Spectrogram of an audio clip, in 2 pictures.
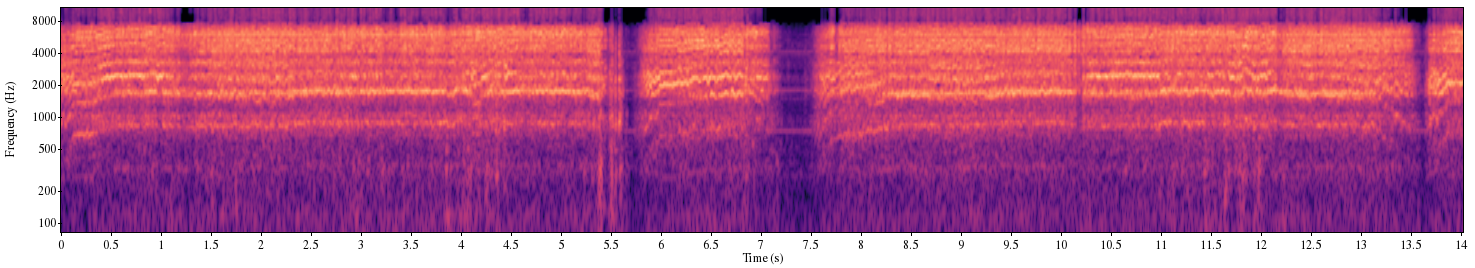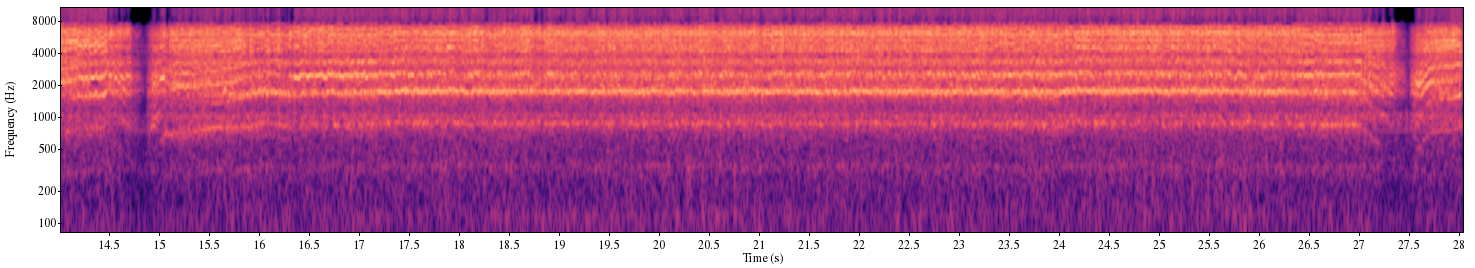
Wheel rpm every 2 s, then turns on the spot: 190, 230, 190, 110, 210, 230, 170, 140, 220, 230, 230, 230, 230, 170.
none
